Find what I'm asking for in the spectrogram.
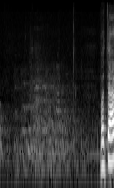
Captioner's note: students laughing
